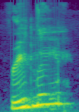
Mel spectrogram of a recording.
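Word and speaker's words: Readly: new to me app and it's called red readle it's spelled r e a d l y and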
